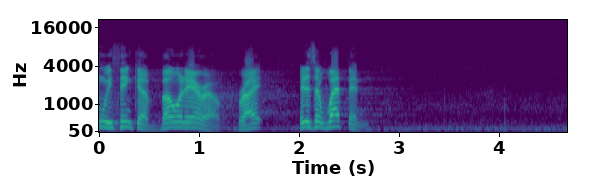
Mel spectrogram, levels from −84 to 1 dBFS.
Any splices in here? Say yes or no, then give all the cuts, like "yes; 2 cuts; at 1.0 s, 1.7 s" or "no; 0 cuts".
no; 0 cuts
